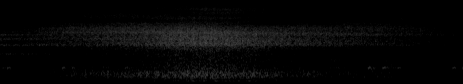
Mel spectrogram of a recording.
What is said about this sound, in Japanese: 泡がはじけていく音そのものも相当心地よく感じられるはずです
